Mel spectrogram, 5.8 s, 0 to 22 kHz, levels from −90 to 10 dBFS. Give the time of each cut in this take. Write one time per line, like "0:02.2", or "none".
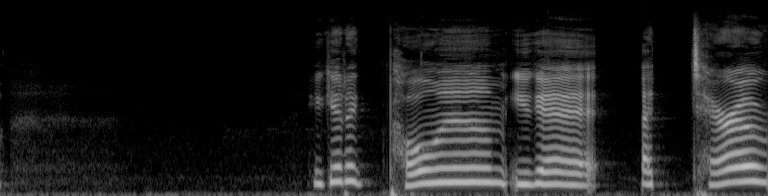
none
